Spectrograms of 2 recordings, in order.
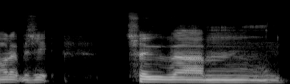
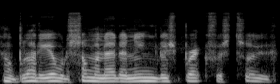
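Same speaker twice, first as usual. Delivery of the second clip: ordinary talk, nothing marked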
